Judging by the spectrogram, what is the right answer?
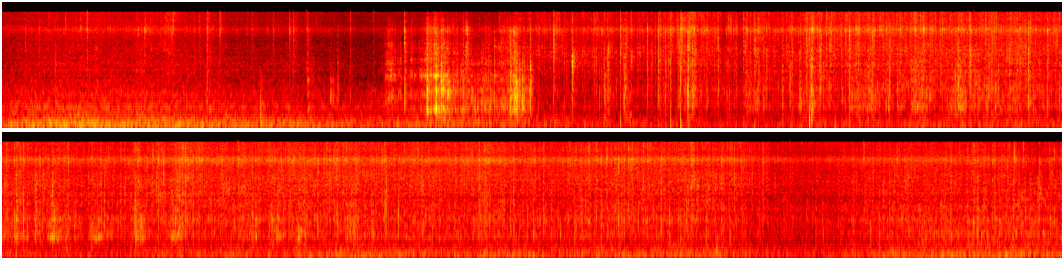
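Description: Ginger and garlic sizzling in hot oil in a pot. About five seconds in, clams are tipped in with a clatter of shells knocking against the pan, and then the clams keep sizzling and crackling in the oil as they are stirred.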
